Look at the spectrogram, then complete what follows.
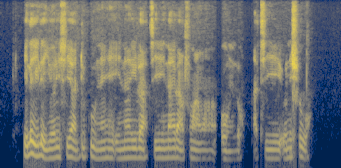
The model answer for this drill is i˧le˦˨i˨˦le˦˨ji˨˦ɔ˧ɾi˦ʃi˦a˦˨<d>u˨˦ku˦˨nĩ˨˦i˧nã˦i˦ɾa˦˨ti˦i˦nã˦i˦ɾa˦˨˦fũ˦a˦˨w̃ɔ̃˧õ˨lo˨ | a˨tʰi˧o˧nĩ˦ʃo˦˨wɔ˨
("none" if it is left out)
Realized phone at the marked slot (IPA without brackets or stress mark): d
